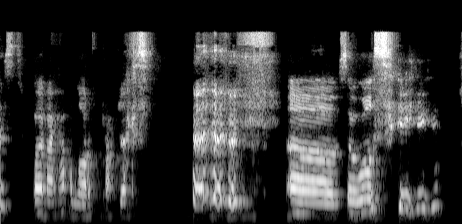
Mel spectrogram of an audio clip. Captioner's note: laughs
